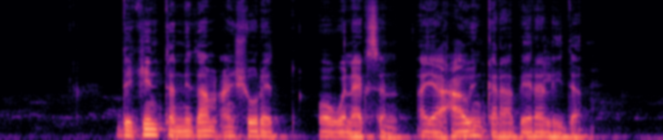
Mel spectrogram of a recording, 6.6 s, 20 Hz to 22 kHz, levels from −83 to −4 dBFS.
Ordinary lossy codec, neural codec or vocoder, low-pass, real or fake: none; vocoder, 44.1 kHz, 128 mel bands every 512 samples, BigVGAN v2; none; fake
